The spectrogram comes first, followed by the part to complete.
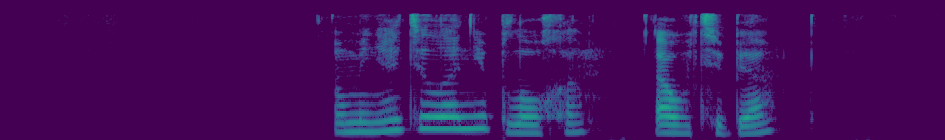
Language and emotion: Russian, positive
